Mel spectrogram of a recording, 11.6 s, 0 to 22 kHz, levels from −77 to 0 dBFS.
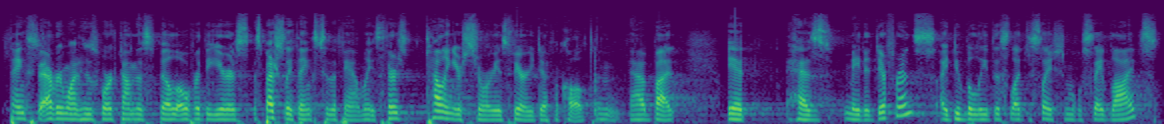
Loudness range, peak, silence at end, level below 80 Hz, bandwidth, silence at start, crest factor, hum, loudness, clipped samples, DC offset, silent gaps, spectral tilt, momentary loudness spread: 3 LU; -2 dBFS; 0.1 s; -40 dBFS; 16.5 kHz; 0.1 s; 20 dB; none; -23 LUFS; under 0.1%; under 0.1%; none; -4.5 dB/octave; 8 LU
